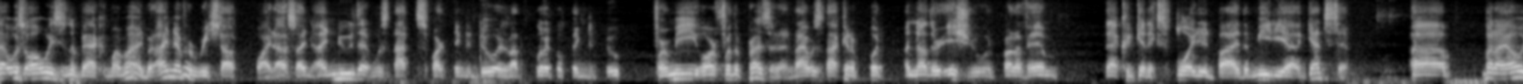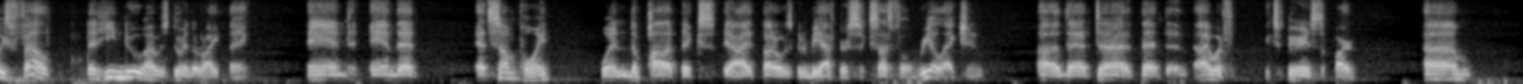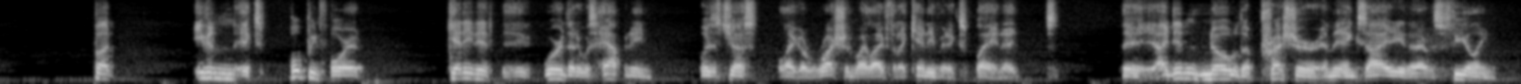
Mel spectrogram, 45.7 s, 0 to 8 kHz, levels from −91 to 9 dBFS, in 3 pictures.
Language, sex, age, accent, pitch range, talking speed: English, male, 60-79, American, 105-135 Hz, 200 wpm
